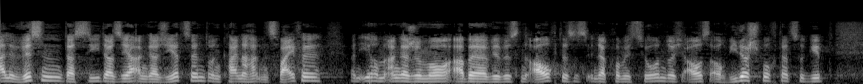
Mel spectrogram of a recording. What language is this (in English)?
German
